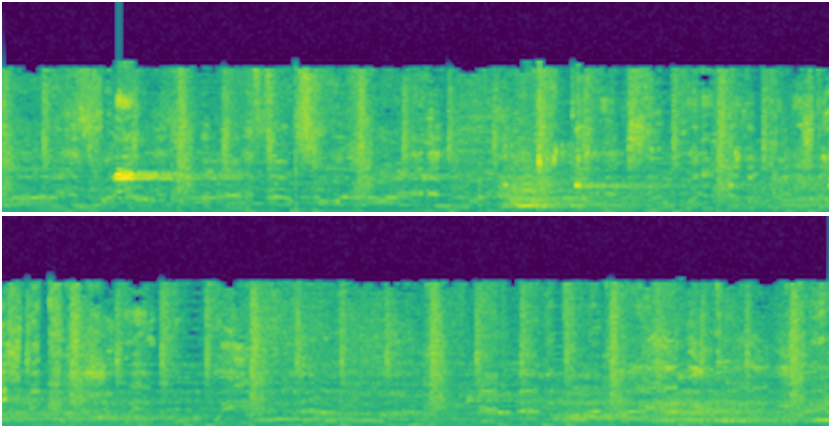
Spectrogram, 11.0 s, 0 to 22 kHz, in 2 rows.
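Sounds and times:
backing music with bass notes: 0.0s - 11.0s
shoe squeal: 0.0s - 11.0s.

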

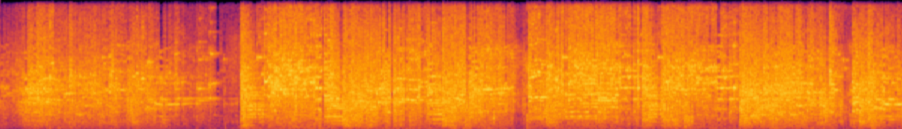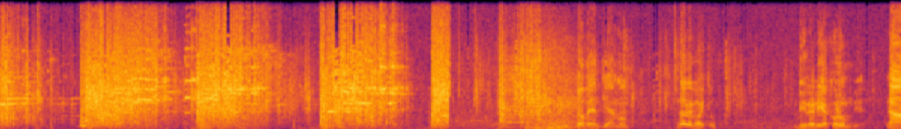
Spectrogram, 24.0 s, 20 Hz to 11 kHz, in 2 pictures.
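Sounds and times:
glass window panes smashing: 0.0s - 18.1s, 18.7s - 20.0s.

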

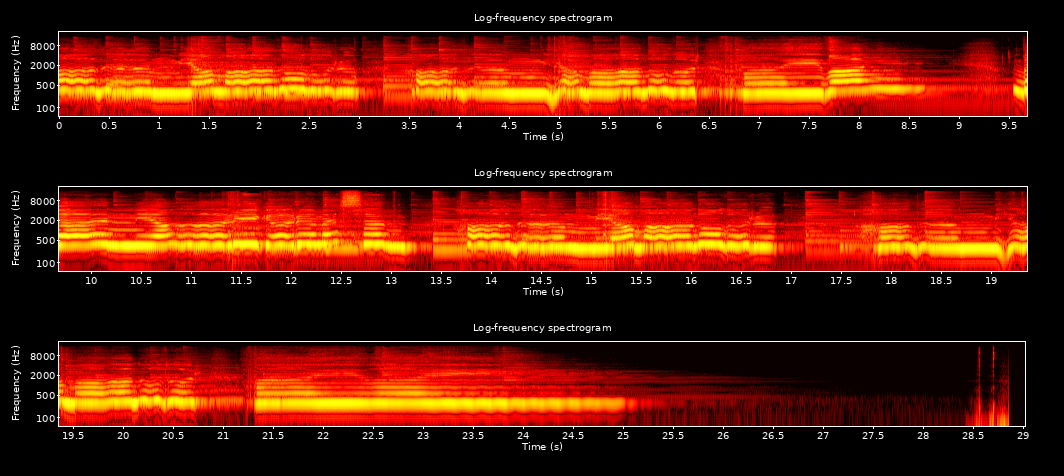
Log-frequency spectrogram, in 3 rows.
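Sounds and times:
woman singing: 0.0s - 25.2s
plucked long-necked lute: 0.0s - 26.4s.

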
